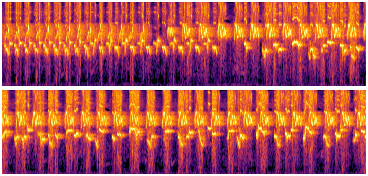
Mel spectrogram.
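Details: Bar-winged prinia and yellow-vented bulbul heard together: a dense, fast, high buzzy trill with sharp descending chirps layered beneath, carrying on steadily throughout.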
